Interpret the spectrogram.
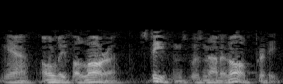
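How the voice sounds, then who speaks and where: A man's voice: low-pitched, lightly acted. An actor with an American accent playing a breezy, flirtatious, wisecracking detective's legman in a 1950s radio drama. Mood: flippant banter. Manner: breezy, teasing, quick with quips. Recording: muffled, noisy old radio recording.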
